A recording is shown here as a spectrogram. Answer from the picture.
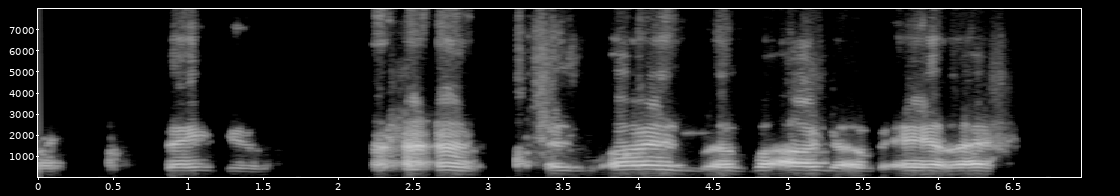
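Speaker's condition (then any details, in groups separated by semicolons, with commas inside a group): ALS; onset in hands and arms, tracheostomy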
